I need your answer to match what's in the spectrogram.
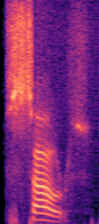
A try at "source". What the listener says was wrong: source. Just forget about the U. Just pronounce source. Source.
